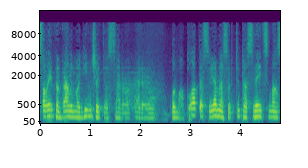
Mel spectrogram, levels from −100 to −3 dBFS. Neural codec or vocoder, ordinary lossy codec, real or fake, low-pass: codec, 44.1 kHz, 0.9 kbps, DAC; MP3, 48 kbps; fake; 14.4 kHz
